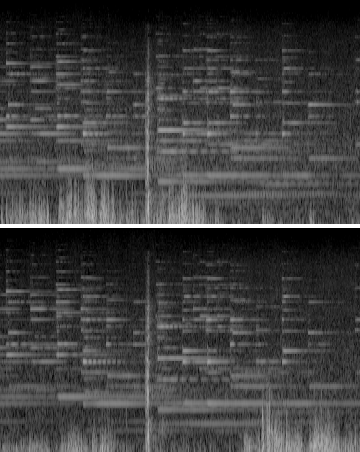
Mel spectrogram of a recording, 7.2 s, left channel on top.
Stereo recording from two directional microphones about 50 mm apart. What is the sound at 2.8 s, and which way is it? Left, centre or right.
Music, right.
